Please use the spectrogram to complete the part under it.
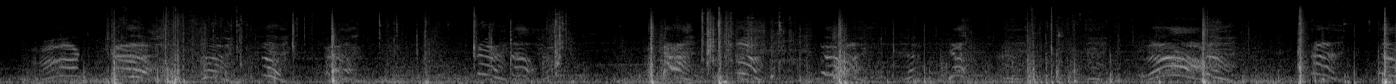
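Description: Punches and blows land with heavy thuds.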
